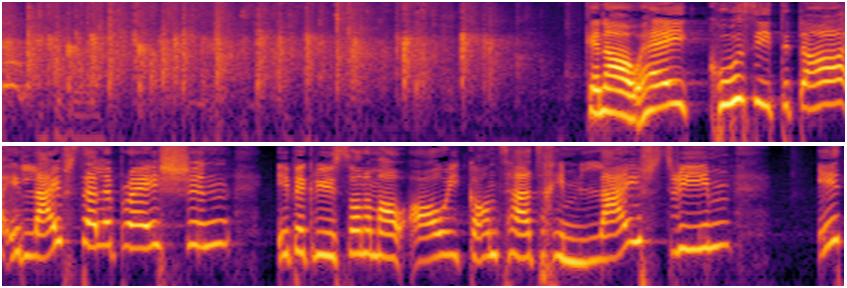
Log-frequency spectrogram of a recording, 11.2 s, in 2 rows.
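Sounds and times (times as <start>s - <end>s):
audience applause: 0.0s - 3.6s
speech: 3.9s - 11.2s.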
